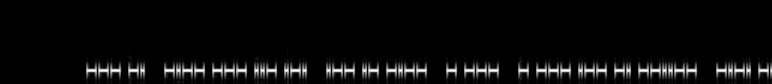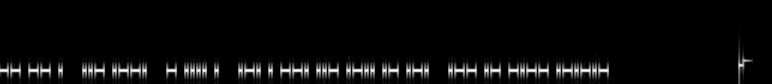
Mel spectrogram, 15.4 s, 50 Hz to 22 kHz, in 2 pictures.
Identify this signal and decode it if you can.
Morse code, heard as a keyed tone, about 40 wpm, 700 Hz. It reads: ON YOUR WAY TO TOWN, COME UP THE REGULAR WAY.
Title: Sentences from Top 1000 Words - Review Part 6 - 40wpm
